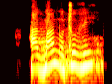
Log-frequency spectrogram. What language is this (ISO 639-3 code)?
gej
